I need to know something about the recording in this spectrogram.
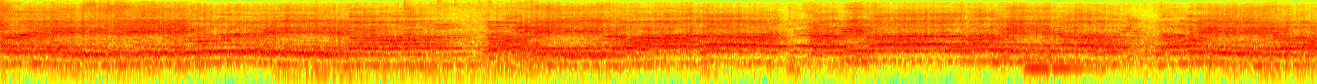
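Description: A crowd of devotees singing an aarti hymn together in chorus, in long phrases with short breaks every three to four seconds.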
